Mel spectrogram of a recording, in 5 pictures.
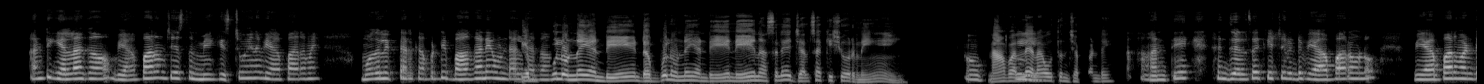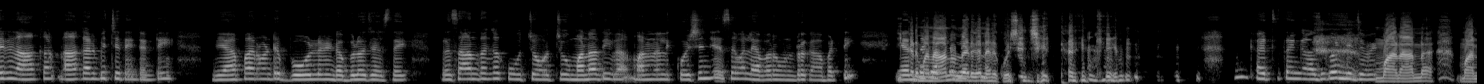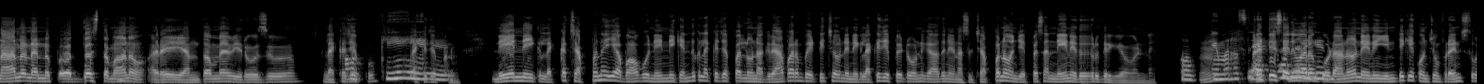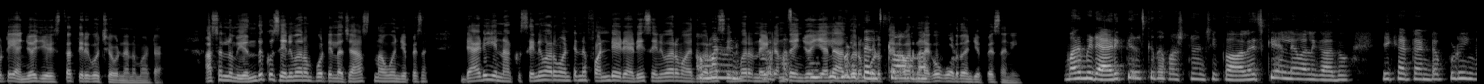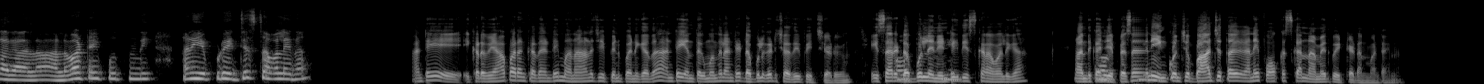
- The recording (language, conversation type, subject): Telugu, podcast, పని-జీవిత సమతుల్యాన్ని మీరు ఎలా నిర్వహిస్తారు?
- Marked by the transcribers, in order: other background noise; giggle; in English: "క్వషన్"; laughing while speaking: "క్వషన్ చేయటానికి"; in English: "క్వషన్"; giggle; tapping; in English: "ఫ్రెండ్స్‌తోటి ఎంజాయ్"; in English: "డాడీ"; in English: "ఫన్ డే డాడీ"; in English: "ఎంజాయ్"; in English: "ఫస్ట్"; "తెలుసుకావచ్చుగా?" said as "తెలుసుకావుగా?"; in English: "డ్యాడీకి"; in English: "ఫస్ట్"; in English: "అడ్జస్ట్"; in English: "ఫోకస్"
